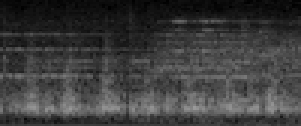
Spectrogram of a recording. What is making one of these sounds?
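A steam engine chuffs along the rails.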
